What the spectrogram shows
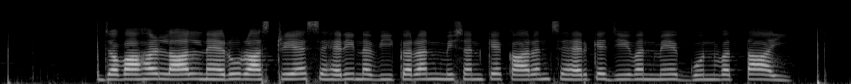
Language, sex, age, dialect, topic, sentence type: Hindi, female, 60-100, Marwari Dhudhari, banking, statement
